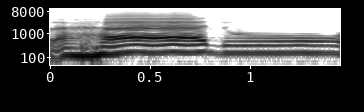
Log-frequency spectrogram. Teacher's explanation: kedua-duanya mad thabi'i panjangnya sama yaitu fathah bertemu alif dan domah bertemu dengan huruf wau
